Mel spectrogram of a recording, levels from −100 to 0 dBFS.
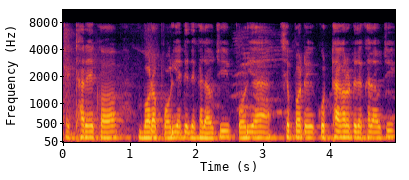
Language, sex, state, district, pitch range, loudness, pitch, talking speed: Odia, male, Odisha, Nuapada, 140-145 Hz, -17 LUFS, 140 Hz, 180 wpm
